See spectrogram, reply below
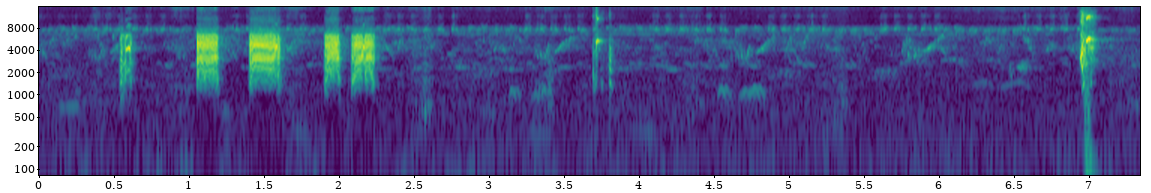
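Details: Scratchy, loud call of a black francolin: five harsh rasping notes, a short lead note, two broad notes, then a quick pair. Later come a few faint chirps and a sharp click.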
